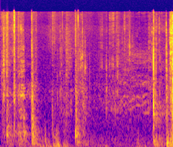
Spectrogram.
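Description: Tesla Supercharger connector and its heavy cable being lifted from the charging stall's holster and handled: a few separate plastic clunks and knocks.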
